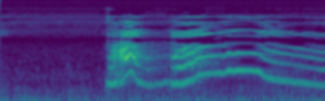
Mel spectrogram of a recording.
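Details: Domestic cat meowing indoors: a single drawn-out harmonic meow that rises, dips, then climbs and slowly falls over about a second, with faint low background hum.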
